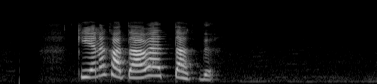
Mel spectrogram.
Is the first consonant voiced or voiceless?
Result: voiceless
